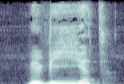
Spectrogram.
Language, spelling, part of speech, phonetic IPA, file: Czech, vyvíjet, verb, [ˈvɪviːjɛt], Cs-vyvíjet.ogg
- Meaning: to develop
